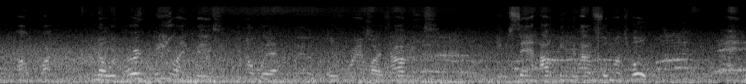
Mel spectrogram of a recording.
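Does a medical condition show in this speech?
No.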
